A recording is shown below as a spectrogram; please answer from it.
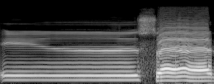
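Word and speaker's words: الْإِنسَانَ: Bagaimana cara membacanya? Kita samarkan nunnya ke huruf sin. Insa dan itu ikhfanya ikhfa tipis. Insana.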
